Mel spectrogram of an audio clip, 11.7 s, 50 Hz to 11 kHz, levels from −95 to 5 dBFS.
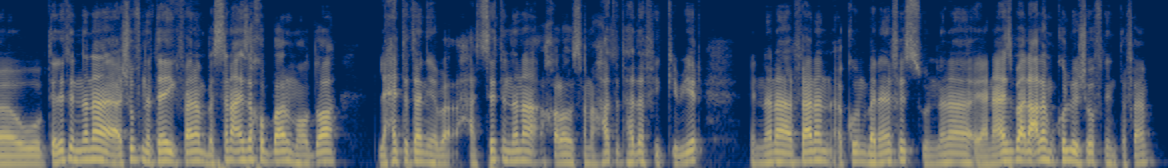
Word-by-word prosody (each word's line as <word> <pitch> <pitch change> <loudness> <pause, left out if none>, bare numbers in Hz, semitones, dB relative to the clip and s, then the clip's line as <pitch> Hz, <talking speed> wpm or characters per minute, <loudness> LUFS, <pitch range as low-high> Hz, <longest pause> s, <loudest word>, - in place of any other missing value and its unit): وابتديت 110 +8 -2
إن 160 -1 0
أنا 160 -7 +6
أشوف 165 +9 -3
نتايج 145 -1 +2
فعلًا 140 0 +2
بس 120 +3 -5
أنا 160 - +3
عايز 155 +2 +2
آخد 160 -4 -1
بقى 145 0 +4
الموضوع 140 +1 +1 0.4
لحتّة 145 +6 -3
تانية 135 -5 0
بقى، 110 0 -5
حسّيت 115 +9 -6
إن 145 -2 -3
أنا 150 0 0
خلاص، 120 0 -3
أنا 110 -2 -7
حاطط 130 +2 -6
هدفي 130 -2 -3
الكبير، 125 +7 -4 0.5
إن 115 +3 -8
أنا 135 -1 +3
فعلًا 145 +3 +2
أكون 140 -1 -5
بانافس، 145 +3 -2
وإن 110 +1 -9
أنا 130 -1 0
يعني 105 +2 -1
عايز 145 +3 +4
بقى 160 -1 +6
العالم 150 +1 +6
كله 155 -2 0
يشوفني 130 -2 -4
أنت 105 - -14
فاهم؟ 120 +6 -7
135 Hz, 195 wpm, -24 LUFS, 120-150 Hz, 0.5 s, أنا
